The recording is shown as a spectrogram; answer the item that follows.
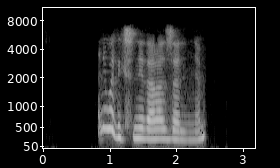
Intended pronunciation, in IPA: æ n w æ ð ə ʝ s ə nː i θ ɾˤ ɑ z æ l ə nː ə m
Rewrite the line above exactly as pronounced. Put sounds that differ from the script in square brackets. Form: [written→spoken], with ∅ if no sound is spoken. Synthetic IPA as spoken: æ n w æ ð ə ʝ s ə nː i [θ→ð] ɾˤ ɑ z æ l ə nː ə m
